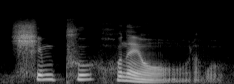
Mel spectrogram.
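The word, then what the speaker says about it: συμφωνέω: 이 합심하여는 이 헬라어로 심프호네오라고 읽습니다. 심프호네오. 즉 같은 소리를 내다라는 뜻이에요.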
